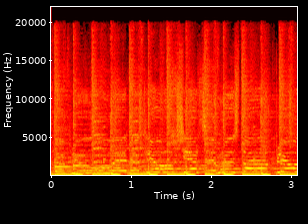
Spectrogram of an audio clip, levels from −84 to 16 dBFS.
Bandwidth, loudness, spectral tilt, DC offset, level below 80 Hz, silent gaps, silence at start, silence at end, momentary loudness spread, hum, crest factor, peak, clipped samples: over 20 kHz; -13 LUFS; -4 dB/octave; 0.4%; -16 dBFS; none; 0 s; 0 s; 1 LU; none; 12 dB; 0 dBFS; under 0.1%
